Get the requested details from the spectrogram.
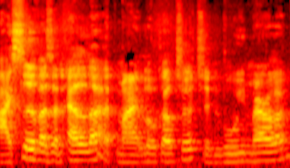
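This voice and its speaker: The man has a Trinidadian accent and a fairly high pitch. His tone is bright and sharp, with audible room echo. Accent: Trinidadian, persistent. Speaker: church elder. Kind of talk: casual panel discussion.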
